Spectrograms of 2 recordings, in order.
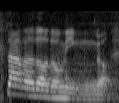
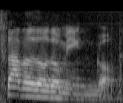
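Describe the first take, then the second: Both takes have the same delivery.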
